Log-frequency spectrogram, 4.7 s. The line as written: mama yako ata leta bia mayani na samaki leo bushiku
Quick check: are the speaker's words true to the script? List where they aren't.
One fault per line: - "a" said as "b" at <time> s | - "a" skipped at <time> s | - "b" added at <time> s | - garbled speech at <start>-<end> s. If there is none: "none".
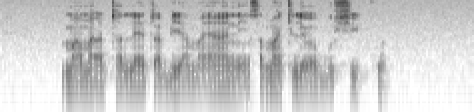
- "yako" skipped at 0.9 s
- "na" skipped at 2.5 s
